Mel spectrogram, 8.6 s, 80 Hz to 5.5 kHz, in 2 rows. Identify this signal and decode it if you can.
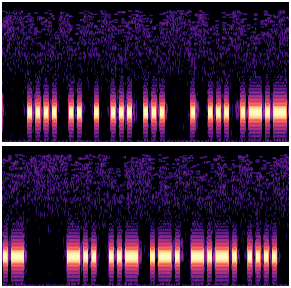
Morse code, heard as a keyed tone, about 20 wpm, 630 Hz, with radio noise. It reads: HIESS ES. DURCH
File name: 002 Zweiter Streich 20wpm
